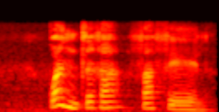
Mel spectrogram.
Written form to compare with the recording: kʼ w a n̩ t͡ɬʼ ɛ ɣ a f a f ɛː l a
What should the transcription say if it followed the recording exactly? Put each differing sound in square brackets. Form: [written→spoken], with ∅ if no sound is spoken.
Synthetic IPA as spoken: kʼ w a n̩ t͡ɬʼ ɛ ɣ a f a f ɛː l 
